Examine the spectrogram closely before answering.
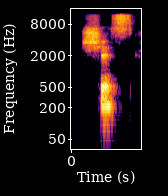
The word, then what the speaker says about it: schist: with was made from Manhattan schist I think that's how you say it schist which is the kind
